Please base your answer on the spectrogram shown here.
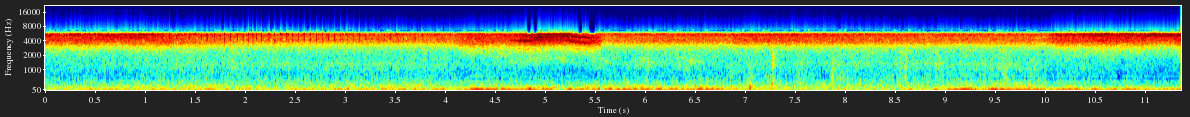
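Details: Brood X periodical cicadas at the peak of the 17-year emergence in Big Bone Lick State Park, northern Kentucky. Thousands fly in the treetops, screaming out looking for mates: a deafening, steady high-pitched drone that swells briefly midway.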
